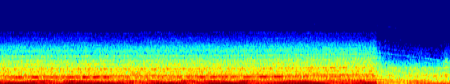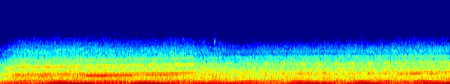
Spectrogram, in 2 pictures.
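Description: A bus engine hums steadily, dropping briefly as the driver changes gear.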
